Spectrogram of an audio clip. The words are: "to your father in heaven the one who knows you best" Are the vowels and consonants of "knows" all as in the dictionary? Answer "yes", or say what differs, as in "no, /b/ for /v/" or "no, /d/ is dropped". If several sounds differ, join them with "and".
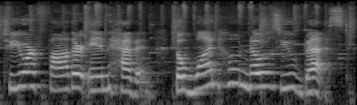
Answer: yes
